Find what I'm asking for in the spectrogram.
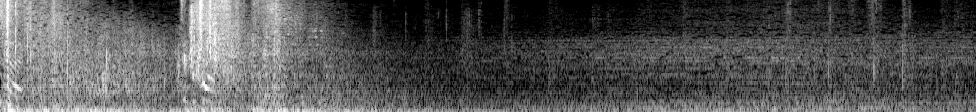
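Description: A Confringo fire spell bursts in a Hogwarts video game with a heavy, booming blast that rolls out and fades into a low rumbling tail, loud and close, with no talk over it.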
